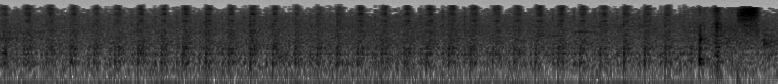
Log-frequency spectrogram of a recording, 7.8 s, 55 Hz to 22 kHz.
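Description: Graphite pencil (a 4B Staedtler Mars Lumograph) scratching lightly on hot-press watercolour paper in quick, even short strokes, about four a second, softly blending in the shading. A slightly louder, longer stroke comes near the end.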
